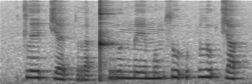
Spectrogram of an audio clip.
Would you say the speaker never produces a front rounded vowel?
yes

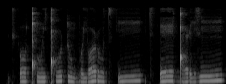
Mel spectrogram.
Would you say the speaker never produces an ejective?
no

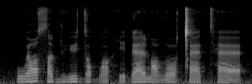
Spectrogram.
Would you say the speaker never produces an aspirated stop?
no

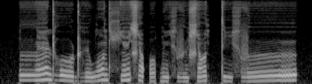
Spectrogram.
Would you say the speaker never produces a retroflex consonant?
no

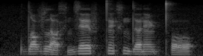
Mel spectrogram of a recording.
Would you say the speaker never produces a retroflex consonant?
no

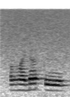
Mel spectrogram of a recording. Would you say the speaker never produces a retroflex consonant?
no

